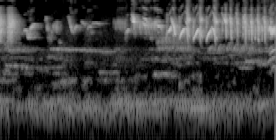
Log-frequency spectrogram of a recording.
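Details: Brief European goldfinch song: bright high chirps and quick, rising-falling twitters building toward the end, over a constant low background hum.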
